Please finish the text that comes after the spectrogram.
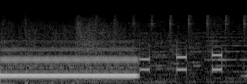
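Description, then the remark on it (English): A steady phone dial tone hums for over a second, then cuts off as three short touch-tone beeps follow in quick, evenly spaced succession, clear, as someone hits redial on the phone. “I'm going to phone. Just hit redial.”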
